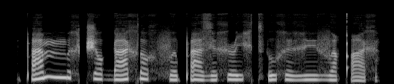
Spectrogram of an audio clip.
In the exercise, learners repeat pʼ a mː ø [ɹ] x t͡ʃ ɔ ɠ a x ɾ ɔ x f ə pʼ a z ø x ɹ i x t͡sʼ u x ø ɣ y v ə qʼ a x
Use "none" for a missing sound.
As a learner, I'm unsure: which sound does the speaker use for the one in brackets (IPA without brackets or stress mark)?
none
